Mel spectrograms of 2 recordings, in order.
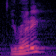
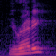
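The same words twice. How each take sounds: Both takes have the same delivery.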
